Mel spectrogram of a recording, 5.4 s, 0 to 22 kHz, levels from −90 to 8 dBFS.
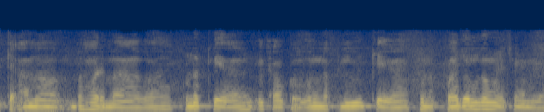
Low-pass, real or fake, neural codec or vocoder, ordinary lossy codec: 7.2 kHz; fake; codec, 44.1 kHz, 2.6 kbps, DAC; none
